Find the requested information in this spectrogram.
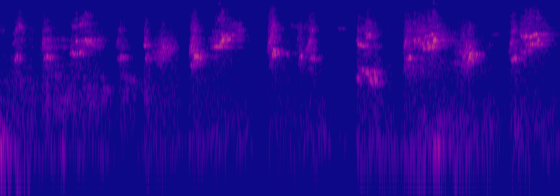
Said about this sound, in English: You might be hearing the birds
